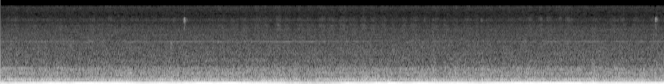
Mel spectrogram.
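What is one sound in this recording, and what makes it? A pencil softly scratches on paper.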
